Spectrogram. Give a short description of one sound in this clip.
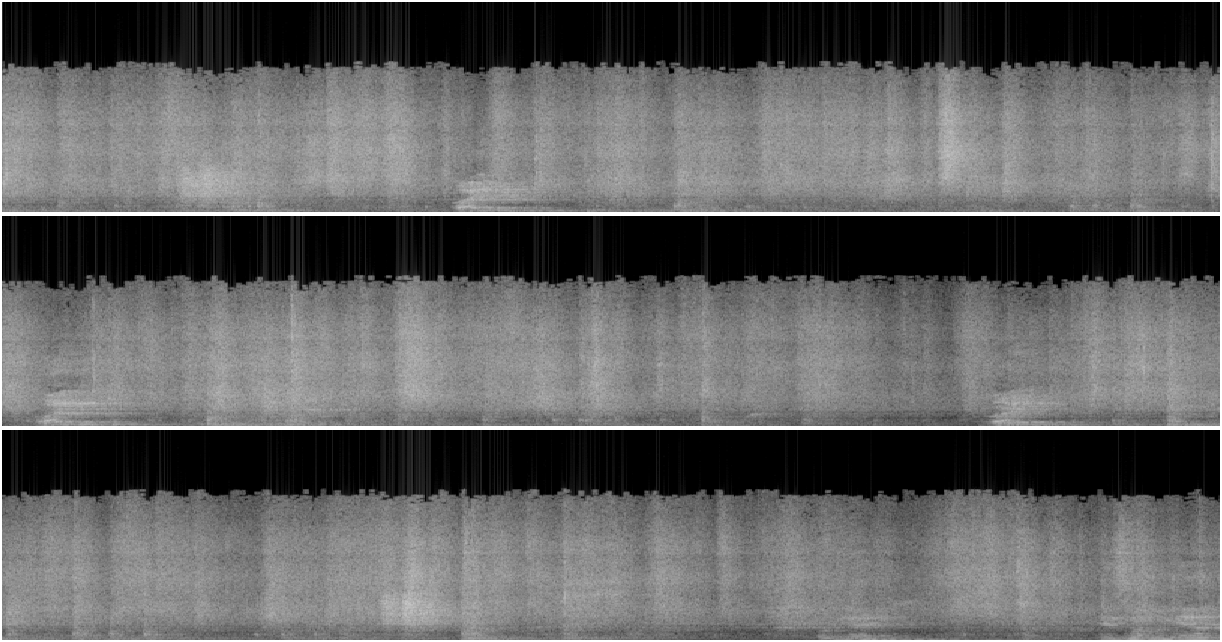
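Bare feet thud and shuffle on a padded floor mat.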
